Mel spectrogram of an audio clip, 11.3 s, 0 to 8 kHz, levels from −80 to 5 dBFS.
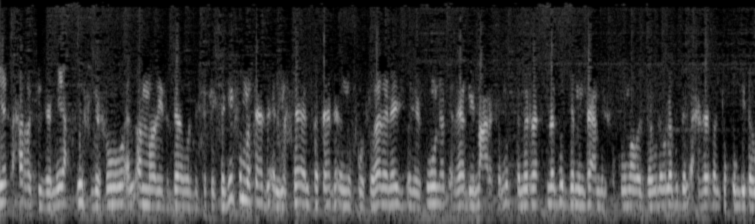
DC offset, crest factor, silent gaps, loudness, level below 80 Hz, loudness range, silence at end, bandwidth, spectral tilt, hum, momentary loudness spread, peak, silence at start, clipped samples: under 0.1%; 14 dB; none; -23 LUFS; -52 dBFS; 1 LU; 0 s; 8 kHz; -7 dB/octave; none; 6 LU; -10 dBFS; 0 s; under 0.1%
